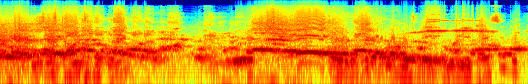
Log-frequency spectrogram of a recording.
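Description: A snooker crowd watching a match between Aden Joseph and Stanford Ginte erupts in loud cheering and excited shouting, rising in two close surges with a brief dip between them.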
